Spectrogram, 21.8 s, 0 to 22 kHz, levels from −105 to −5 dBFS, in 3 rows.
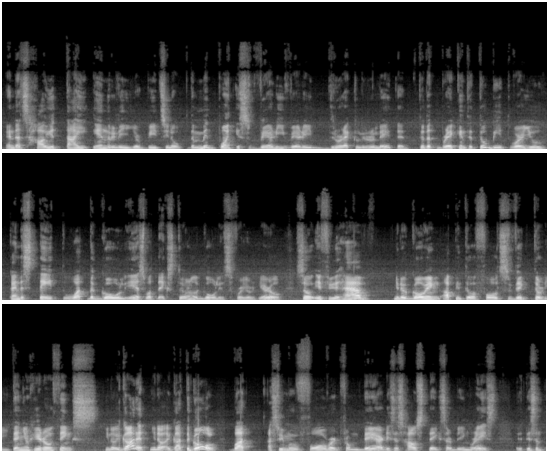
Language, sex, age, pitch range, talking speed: English, male, 30-49, 125-180 Hz, 230 wpm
